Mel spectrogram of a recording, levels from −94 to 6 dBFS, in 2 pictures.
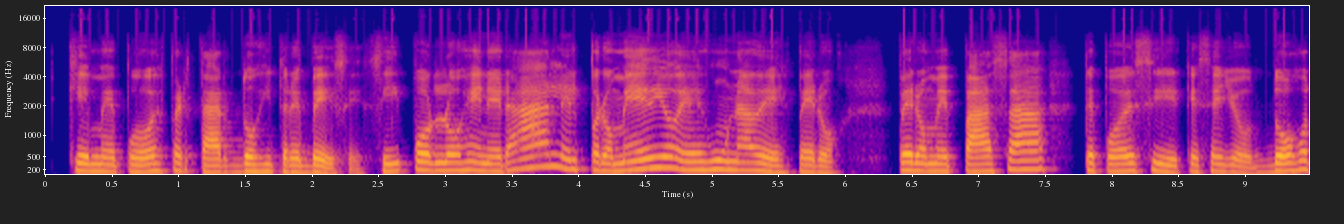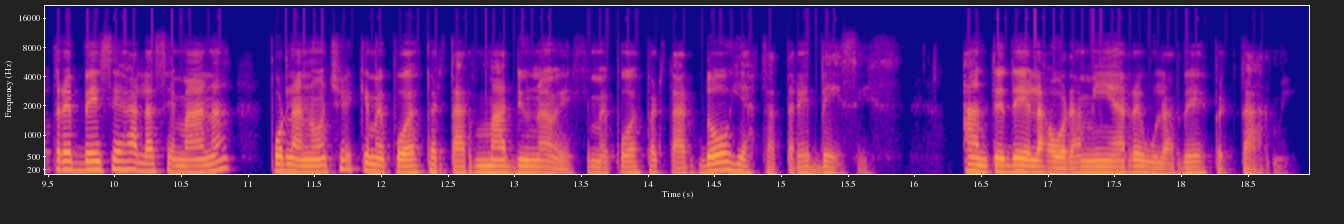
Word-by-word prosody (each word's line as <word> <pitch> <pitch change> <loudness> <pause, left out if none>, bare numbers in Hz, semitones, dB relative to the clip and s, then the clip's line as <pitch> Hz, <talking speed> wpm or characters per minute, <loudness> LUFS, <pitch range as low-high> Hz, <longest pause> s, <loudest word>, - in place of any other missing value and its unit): que 175 -2 +3
me 165 -1 +1
puedo 160 +1 +2
despertar 165 -4 0
2 165 -1 +4
y 165 - -1
3 155 -3 0
veces, 115 -9 +1
sí, 170 +1 -1
por 185 +1 +3
lo 185 0 +3
general 195 +10 +1
el 215 -1 -1
promedio 205 +7 +3
es 195 -1 +3
una 195 -2 +2
vez, 150 -5 +1
pero, 145 -4 0 0.4
pero 180 -2 +5
me 170 -1 +2
pasa, 170 +6 +2 0.3
te 180 - +2
puedo 165 -1 0
decir, 170 -4 +1
qué 160 - -2
sé 165 +1 -2
yo, 140 -5 -1
2 175 +7 +4
o 205 - +1
3 200 -2 -1
veces 195 +2 0
a 195 - -1
la 170 -1 -1
semana 160 +7 -3 0.3
por 170 -1 0
la 150 -2 +1
noche 145 -7 -2
que 175 - -3
me 155 -2 0
puedo 145 -1 0
despertar 145 -2 -5
más 140 -1 0
de 145 -1 0
una 135 -1 -1
vez, 100 -2 -7
que 135 - -14
me 130 -2 -6
puedo 130 +1 -5
despertar 135 -1 -8
2 175 +5 +1
y 160 - -1
hasta 130 -3 -9
3 130 +3 -7
veces 125 -7 -10 0.4
antes 155 -2 +1
de 155 -1 +3
la 135 -2 0
hora 125 +1 0
mía 135 0 0
regular 125 -5 -3
de 130 0 -3
despertarme. 130 -1 -10
160 Hz, 195 wpm, -20 LUFS, 140-180 Hz, 0.4 s, pero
